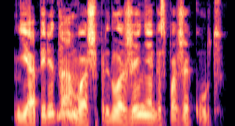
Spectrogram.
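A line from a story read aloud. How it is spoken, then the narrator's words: Cold. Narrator (Russian): холодно произнес я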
